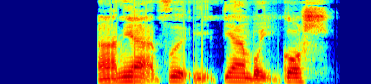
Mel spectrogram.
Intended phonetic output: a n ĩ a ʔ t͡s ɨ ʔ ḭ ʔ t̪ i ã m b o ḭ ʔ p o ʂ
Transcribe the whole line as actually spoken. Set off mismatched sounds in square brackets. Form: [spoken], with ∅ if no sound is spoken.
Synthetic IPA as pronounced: a n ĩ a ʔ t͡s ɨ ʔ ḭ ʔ t̪ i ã m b o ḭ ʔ [k] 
